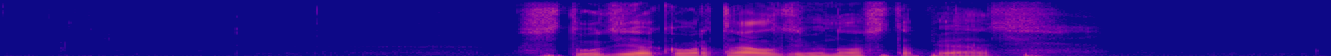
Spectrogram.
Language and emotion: Russian, sad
